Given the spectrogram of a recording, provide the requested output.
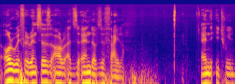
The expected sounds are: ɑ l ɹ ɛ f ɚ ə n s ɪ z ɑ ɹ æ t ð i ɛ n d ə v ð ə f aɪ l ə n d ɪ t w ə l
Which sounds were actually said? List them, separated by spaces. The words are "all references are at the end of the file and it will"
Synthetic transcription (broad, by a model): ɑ l ɹ ɛ f ɚ ə n s ɪ z ɑ ɹ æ t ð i ɛ n d ə v ð ə f aɪ l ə n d ɪ t w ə l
